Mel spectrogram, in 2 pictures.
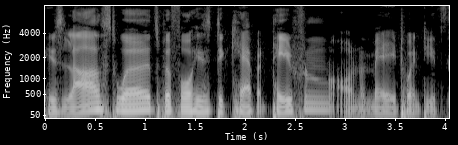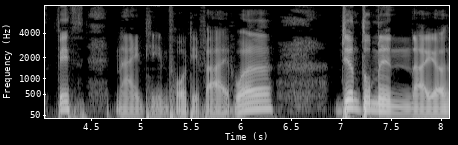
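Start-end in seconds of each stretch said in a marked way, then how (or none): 7.0-7.9 fake Russian accent, louder. Narrator quoting a condemned man's last words, in a put-on russian accent. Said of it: "that's a Russian accent".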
